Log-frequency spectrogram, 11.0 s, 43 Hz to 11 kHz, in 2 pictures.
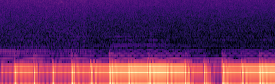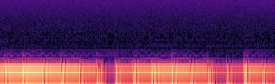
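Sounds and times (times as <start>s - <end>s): pulsing low drone: 0.0s - 11.0s.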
